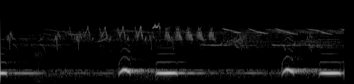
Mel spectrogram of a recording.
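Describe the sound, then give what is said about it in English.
A common cuckoo calls its two-note "cuck-oo" twice, clear, over a soft steady hum and a busy background of small birds chirping. “So, if you haven't guessed it, we're going to be talking about the cuckoo, which is a bird that you have now photographed, but for a little while taunted you.”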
